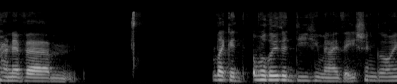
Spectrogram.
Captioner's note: clicks tongue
